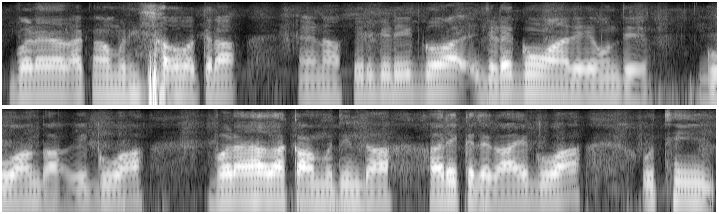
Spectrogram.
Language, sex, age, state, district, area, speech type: Dogri, male, 18-30, Jammu and Kashmir, Kathua, rural, spontaneous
